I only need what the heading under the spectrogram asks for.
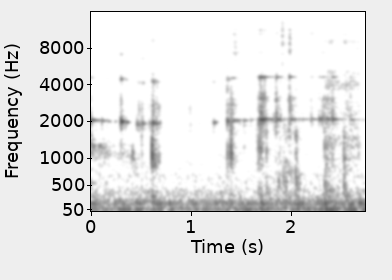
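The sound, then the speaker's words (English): Glasses clink together in a toast, several bright, ringing taps over a low background rumble, with no voices. “Cheers to you.”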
